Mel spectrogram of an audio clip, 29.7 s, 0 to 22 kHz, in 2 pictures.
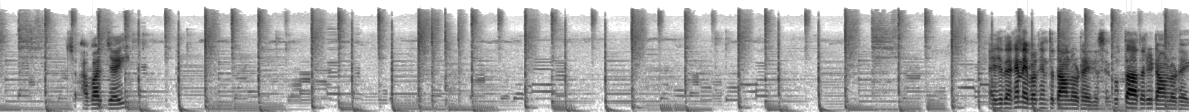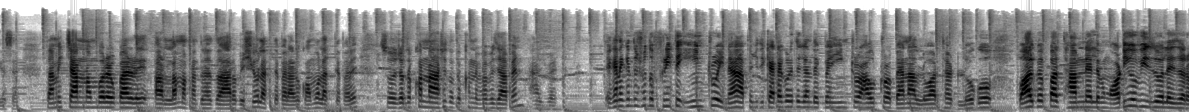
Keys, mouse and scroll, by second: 0.8 click, 1.6 right click, 2.2 click, 3.4 click, 8.9 click.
